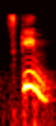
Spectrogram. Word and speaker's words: scheme: to the new road scheme? Từ này chúng ta đọc cái âm CH này thì chúng ta đọc là âm K nhá. Đọc câm mà đọc thành K, scheme, người ạ, new road scheme.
